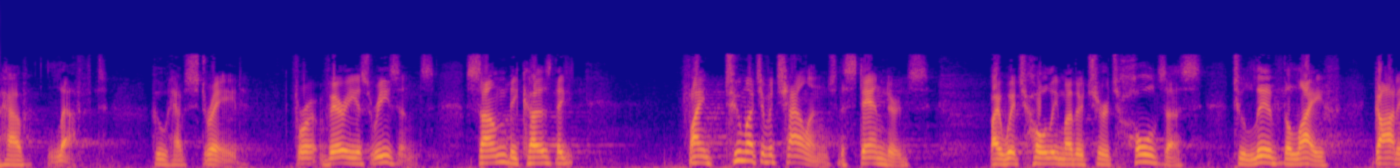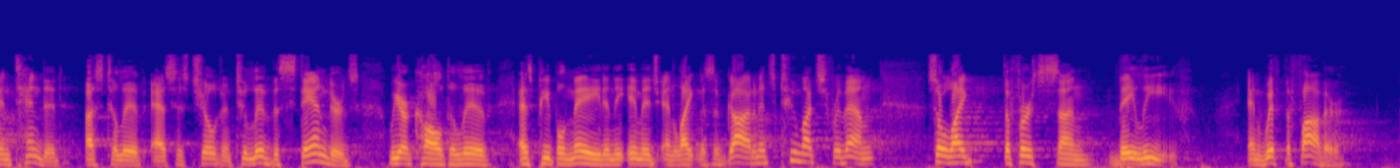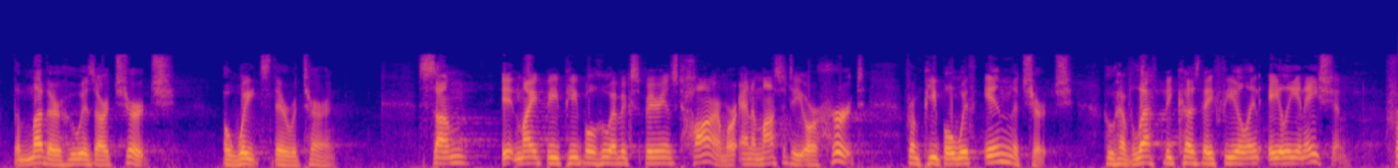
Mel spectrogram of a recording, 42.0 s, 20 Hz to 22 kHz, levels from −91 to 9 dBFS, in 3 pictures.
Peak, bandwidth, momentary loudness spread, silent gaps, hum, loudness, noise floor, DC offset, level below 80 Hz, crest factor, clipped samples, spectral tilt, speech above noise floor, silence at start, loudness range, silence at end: -6 dBFS; 6 kHz; 12 LU; none; none; -20 LUFS; -53 dBFS; under 0.1%; -48 dBFS; 14 dB; under 0.1%; -8.5 dB/octave; 34 dB; 0 s; 3 LU; 0 s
